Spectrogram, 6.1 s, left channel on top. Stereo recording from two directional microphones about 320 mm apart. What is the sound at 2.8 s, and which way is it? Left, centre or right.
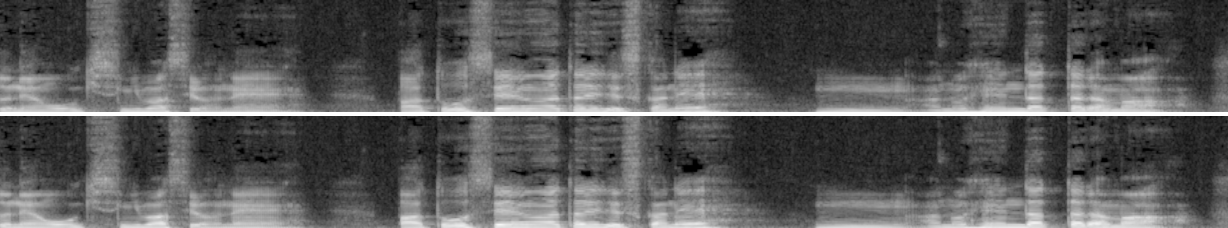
Speech, centre.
